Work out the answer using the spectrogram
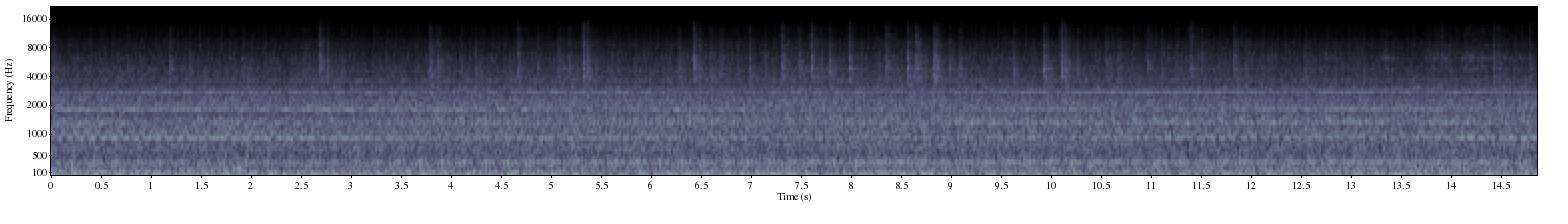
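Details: Loud, steady diesel run with an even drone and no knocks or misses after fuel filter change, run to purge air from the fuel system; engine running normally.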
